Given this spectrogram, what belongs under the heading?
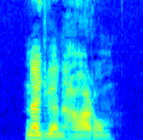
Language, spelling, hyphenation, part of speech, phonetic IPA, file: Hungarian, negyvenhárom, negy‧ven‧há‧rom, numeral, [ˈnɛɟvɛnɦaːrom], Hu-negyvenhárom.ogg
- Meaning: forty-three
